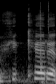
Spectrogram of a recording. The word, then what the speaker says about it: Hückel: 해보려고 합니다 그러면 정확한 발음은 휘켈에 가깝다고 하더라고요 근데 휘켈에 가까운데 저는 배울 때 저희 선생님이 핵 캐리어 발음하셔서 정말 실제 여러분들이 실험실에서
